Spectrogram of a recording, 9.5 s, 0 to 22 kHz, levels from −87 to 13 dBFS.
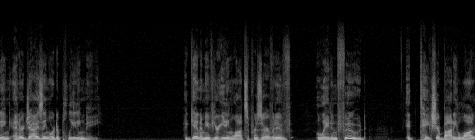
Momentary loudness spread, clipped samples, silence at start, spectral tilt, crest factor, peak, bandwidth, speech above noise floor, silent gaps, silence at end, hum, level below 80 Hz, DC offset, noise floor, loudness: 10 LU; under 0.1%; 0 s; -6 dB/octave; 16 dB; -8 dBFS; 16.5 kHz; 45 dB; none; 0 s; none; -58 dBFS; under 0.1%; -68 dBFS; -24 LUFS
